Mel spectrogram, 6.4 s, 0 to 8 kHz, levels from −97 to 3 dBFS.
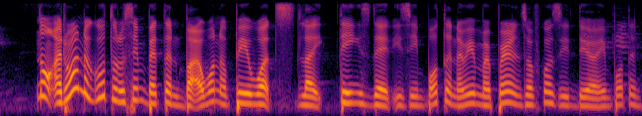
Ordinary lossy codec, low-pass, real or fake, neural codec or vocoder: none; 7.2 kHz; real; none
